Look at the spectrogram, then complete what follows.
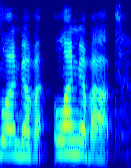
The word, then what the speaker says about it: Langavat: So it would be pronounced Langavat. Similar-ish. So, because BH is V in Gaelic.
